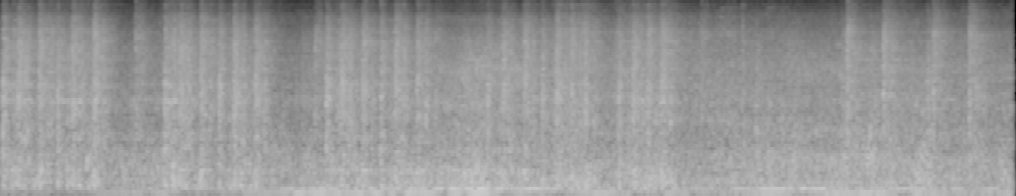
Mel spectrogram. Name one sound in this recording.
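A diesel locomotive engine rumbles as it passes.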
